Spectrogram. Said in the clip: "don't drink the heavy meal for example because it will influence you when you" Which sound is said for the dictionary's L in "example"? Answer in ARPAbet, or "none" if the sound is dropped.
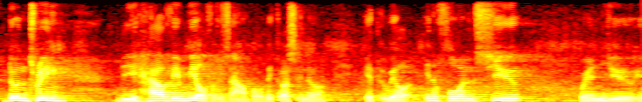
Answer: L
